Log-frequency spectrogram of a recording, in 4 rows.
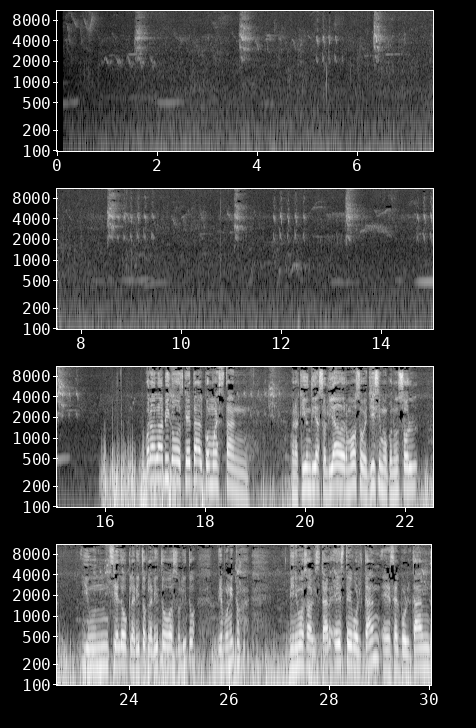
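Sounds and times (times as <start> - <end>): bird high call with trill: 1.6 - 2.6, 8.2 - 9.7, 11.0 - 15.6.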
